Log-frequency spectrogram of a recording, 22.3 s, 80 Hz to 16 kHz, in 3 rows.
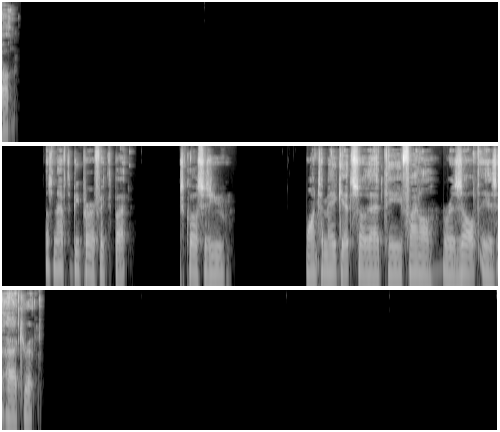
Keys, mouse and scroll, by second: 4.3-10.4 drag, 11.5-12.5 drag, 12.5-13.0 scroll down 2, 13.0 space, 14.1 click, 14.1-14.6 scroll up 2, 14.6 space, 14.7-22.3 drag.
